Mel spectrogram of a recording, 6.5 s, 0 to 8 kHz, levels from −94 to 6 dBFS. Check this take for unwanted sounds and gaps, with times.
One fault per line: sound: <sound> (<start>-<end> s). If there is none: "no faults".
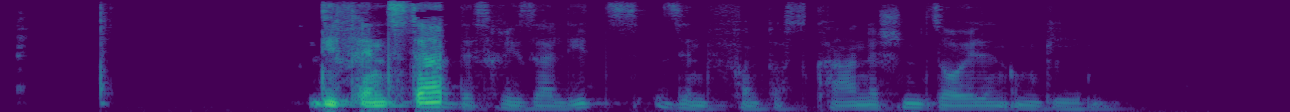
no faults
